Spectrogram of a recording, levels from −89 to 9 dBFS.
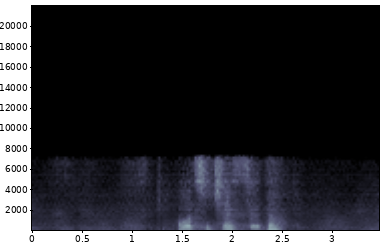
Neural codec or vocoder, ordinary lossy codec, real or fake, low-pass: codec, 44.1 kHz, 0.9 kbps, DAC; MP3, 64 kbps; fake; 7.2 kHz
